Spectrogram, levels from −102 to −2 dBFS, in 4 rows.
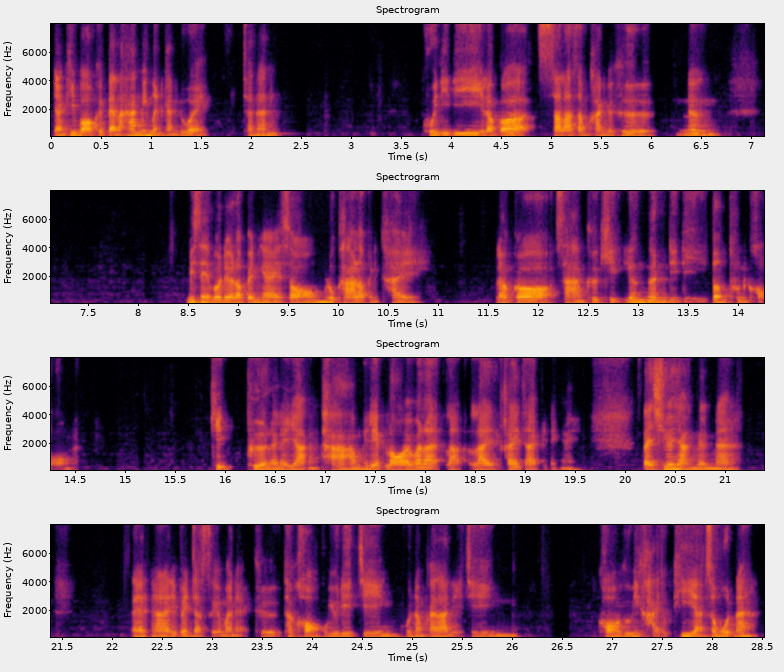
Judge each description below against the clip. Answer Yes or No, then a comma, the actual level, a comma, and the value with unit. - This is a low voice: Yes, low, 125 Hz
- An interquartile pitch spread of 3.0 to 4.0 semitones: Yes, average, 3.7 semitones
